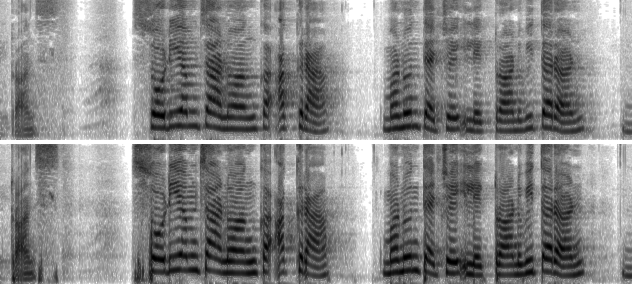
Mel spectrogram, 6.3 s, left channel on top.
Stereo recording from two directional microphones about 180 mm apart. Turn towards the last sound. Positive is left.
turn(degrees=-50)  # may be behind; listen again after turning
